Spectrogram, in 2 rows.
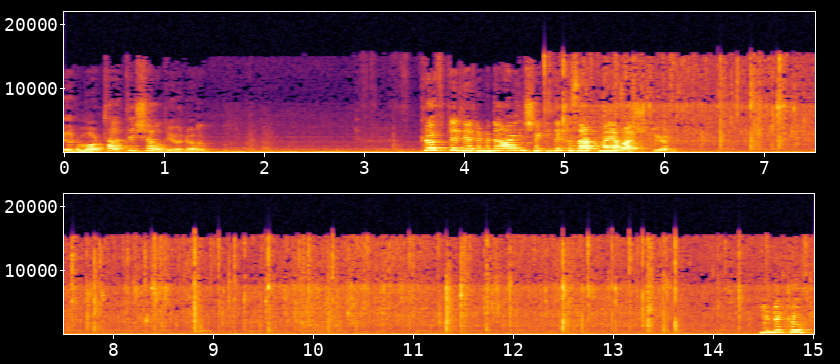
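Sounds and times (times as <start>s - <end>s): meat sizzling in hot oil: 4.7s - 15.0s.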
